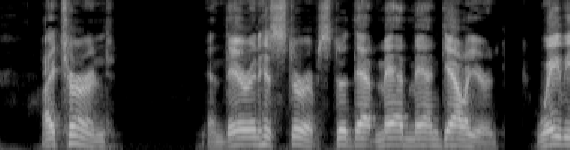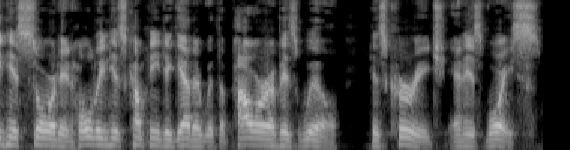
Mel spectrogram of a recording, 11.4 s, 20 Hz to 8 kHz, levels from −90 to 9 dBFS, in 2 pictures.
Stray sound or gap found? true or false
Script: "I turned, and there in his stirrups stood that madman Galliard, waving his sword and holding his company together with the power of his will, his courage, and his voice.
false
